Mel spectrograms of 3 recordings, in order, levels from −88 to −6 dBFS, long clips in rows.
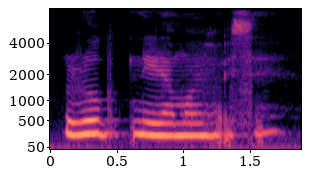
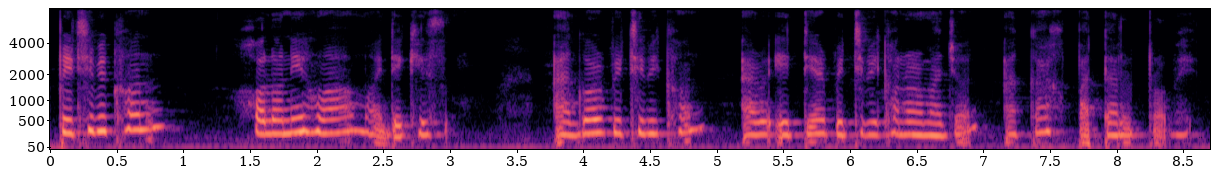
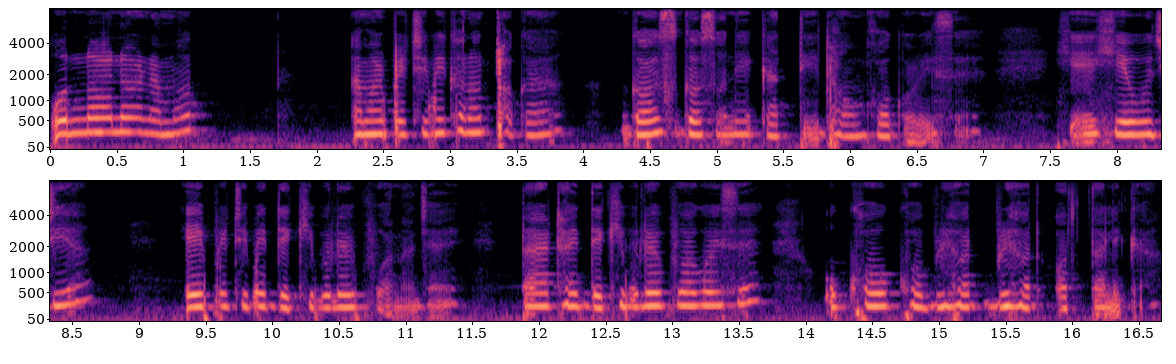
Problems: none marked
